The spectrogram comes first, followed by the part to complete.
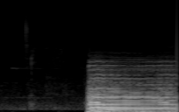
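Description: Sampled upright piano from The Vertical Piano virtual instrument, modelled on a WWII Steinway Victory piano and set to its 'Military Drab' preset. After about a second of near silence, a full chord is struck and held, ringing on and slowly fading.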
